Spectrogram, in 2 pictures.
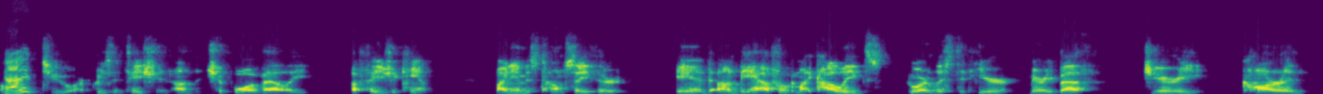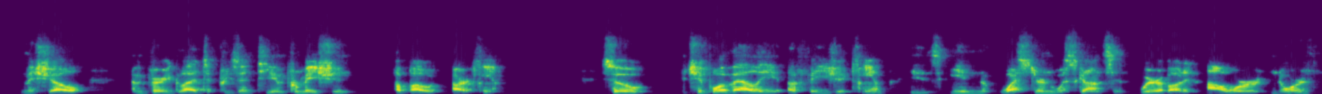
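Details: Adult male speaker; normal speech.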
